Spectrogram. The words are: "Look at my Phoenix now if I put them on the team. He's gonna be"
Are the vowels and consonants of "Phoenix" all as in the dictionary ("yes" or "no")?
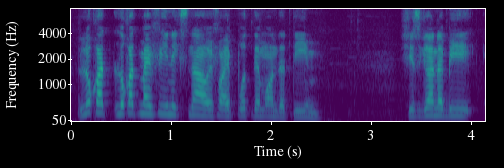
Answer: yes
